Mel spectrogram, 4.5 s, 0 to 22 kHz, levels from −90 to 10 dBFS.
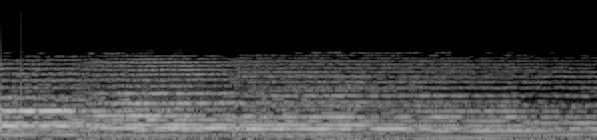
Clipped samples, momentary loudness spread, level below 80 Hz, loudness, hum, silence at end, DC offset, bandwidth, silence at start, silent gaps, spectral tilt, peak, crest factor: under 0.1%; 9 LU; -44 dBFS; -25 LUFS; none; 0 s; under 0.1%; 4.9 kHz; 0 s; none; -5 dB/octave; -10 dBFS; 14 dB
